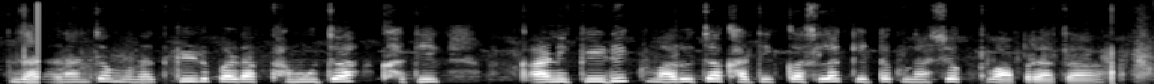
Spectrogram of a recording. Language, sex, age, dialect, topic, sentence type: Marathi, female, 36-40, Southern Konkan, agriculture, question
